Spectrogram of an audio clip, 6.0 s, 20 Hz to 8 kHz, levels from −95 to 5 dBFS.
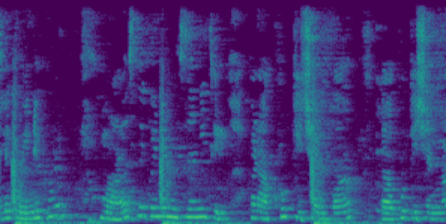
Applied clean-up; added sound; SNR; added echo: classical method WPE with log-MMSE.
